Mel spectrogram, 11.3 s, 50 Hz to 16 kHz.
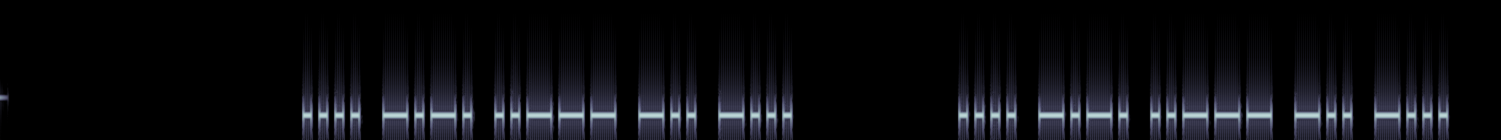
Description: Morse code, heard as a keyed tone, about 20 wpm, 700 Hz. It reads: HC2DB HC2DB
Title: DXCC-100 Call Signs - 5 Characters - Repeated 2x - 20wpm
